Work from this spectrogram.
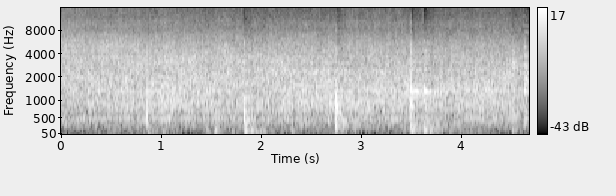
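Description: Pork chops sizzle in a skillet with a steady, bright frying hiss, broken by occasional soft clicks and pops as the meat settles against the pan, close up with no talking.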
